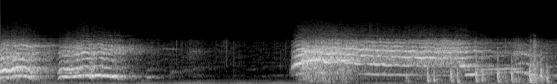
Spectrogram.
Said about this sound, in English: I heard a scream.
